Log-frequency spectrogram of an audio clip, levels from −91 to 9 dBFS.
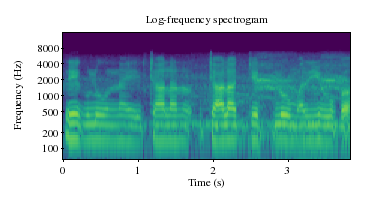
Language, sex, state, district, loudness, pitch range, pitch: Telugu, male, Andhra Pradesh, Sri Satya Sai, -19 LUFS, 140-145 Hz, 140 Hz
